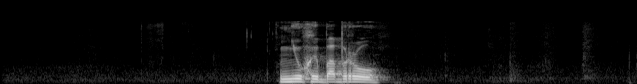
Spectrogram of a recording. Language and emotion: Russian, angry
